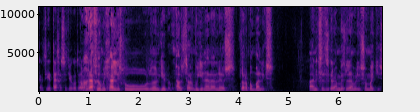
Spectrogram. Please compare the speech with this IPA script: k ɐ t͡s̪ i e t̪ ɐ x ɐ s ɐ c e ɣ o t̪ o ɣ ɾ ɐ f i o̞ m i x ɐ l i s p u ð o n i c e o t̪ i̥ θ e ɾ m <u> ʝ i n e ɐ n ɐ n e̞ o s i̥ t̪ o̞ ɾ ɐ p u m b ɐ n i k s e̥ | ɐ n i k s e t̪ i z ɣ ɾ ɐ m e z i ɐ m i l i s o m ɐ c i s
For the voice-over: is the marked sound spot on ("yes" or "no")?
yes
